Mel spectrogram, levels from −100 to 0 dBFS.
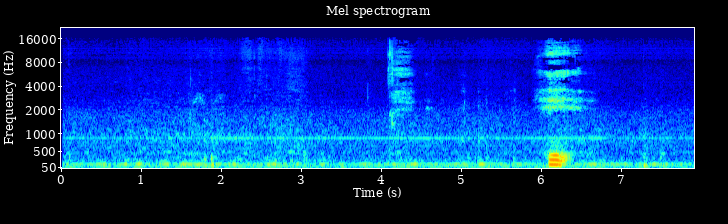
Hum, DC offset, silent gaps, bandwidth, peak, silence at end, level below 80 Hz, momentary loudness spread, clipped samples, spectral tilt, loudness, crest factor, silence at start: none; under 0.1%; none; 16.5 kHz; -16 dBFS; 0 s; -62 dBFS; 23 LU; under 0.1%; -6 dB/octave; -37 LUFS; 26 dB; 0.05 s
